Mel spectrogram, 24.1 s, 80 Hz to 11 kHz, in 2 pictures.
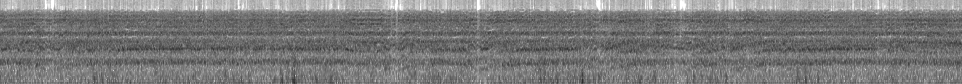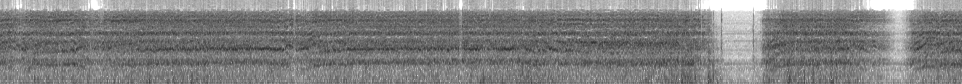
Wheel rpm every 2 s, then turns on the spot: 210, 230, 200, 190, 170, 220, 170, 220, 220, 220, 130, 120.
none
